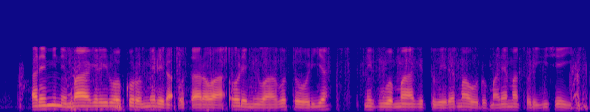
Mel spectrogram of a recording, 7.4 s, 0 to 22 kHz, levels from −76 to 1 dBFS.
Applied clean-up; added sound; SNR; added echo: neural mask model RNNoise.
